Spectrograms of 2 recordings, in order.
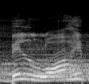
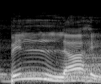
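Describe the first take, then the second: First: The 'l' sound is full and heavy. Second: The 'l' sound is thin and light. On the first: The speaker calls it wrong. "अगर हम इसको बिल्लाह पढ़ेंगे तो ये" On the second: The speaker calls it right. "इसको हम हल्का पढ़ेंगे, जैसे बिल्लाह"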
